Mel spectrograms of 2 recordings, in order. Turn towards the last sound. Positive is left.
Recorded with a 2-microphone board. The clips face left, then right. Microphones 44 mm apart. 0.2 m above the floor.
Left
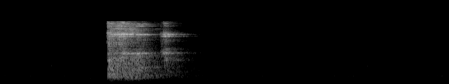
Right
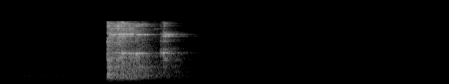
turn(degrees=-70)  # may be behind; listen again after turning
